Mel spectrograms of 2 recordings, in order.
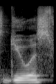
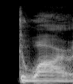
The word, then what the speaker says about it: Dewar: D-E-W-A-R. Dewar or Dewar. It's, I think, named after a certain Mr. Dewar? – James. – Dewar, right? – That's not how I would have expected his name to be pronounced, but yeah, okay. – Yes. My colleagues call it Dewar. I don't know. I would have said Dewar, but yeah.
